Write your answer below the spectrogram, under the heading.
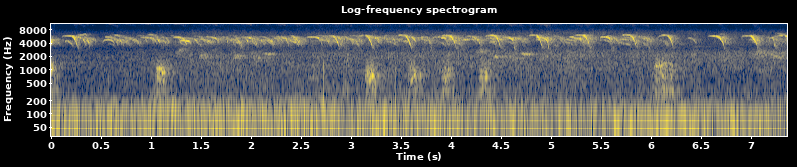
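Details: Country chicken chicks chirp busily in thin, high, down-slurred peeps, with occasional soft clucks from the hen calling her brood to eat.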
